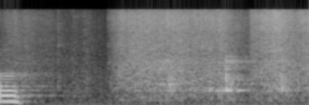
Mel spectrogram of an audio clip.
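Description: Rubbing and rustling of gloved hands handling objects on the floor, starting about a second in, with a couple of light ticks.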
